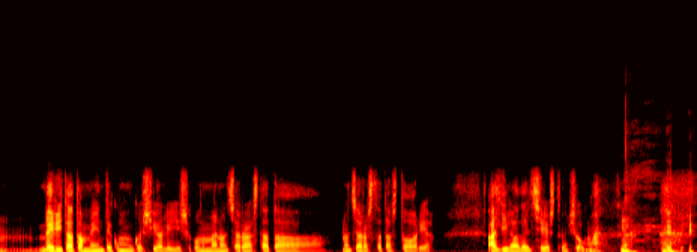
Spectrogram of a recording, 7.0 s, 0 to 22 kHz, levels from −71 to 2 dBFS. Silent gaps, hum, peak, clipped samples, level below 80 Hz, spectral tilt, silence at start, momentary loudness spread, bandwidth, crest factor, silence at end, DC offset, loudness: none; none; 0 dBFS; under 0.1%; -48 dBFS; -4.5 dB/octave; 0 s; 12 LU; 13 kHz; 22 dB; 0 s; under 0.1%; -22 LUFS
